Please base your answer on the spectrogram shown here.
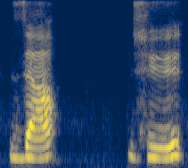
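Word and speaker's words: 杂志: আর এটা হচ্ছে ঝু, জিহ্বাটা পিছনের দিকের তালুর সাথে লাগছে, ঝু, যা ঝু, যা ঝু।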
